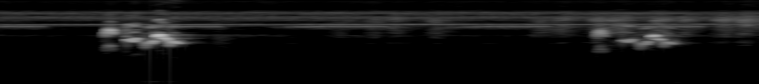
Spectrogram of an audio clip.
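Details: Sooty-headed bulbul in a natural lure recording: two short warbled phrases about two and a half seconds apart, the second softer, over steady insect buzzing and a faint low rumble.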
